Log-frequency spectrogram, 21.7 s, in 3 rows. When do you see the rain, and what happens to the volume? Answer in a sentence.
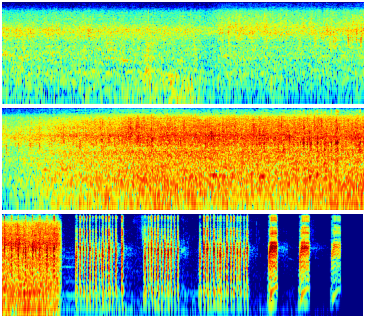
The rain can be heard from 0.0 to 15.7 s, getting louder.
